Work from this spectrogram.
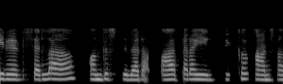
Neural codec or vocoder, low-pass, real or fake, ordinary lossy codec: codec, 16 kHz, 1.1 kbps, Voila-Tokenizer; 5.4 kHz; fake; none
